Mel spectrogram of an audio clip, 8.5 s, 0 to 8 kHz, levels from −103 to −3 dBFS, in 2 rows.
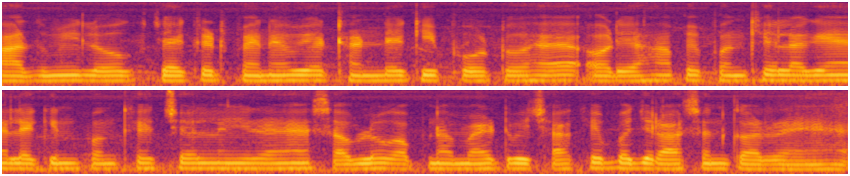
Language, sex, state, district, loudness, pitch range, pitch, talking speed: Hindi, male, Bihar, West Champaran, -19 LUFS, 130-140 Hz, 135 Hz, 220 wpm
